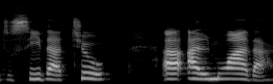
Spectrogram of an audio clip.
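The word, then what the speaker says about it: almohada: Uh, al- muada, right? Pillow. I'm not pronouncing the H.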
